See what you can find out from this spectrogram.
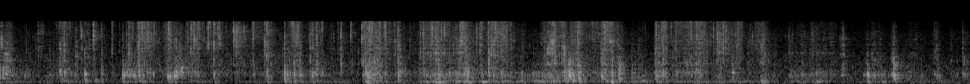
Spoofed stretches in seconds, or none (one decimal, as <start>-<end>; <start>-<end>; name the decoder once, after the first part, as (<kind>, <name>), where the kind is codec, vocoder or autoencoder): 0.0-0.7 (vocoder, Vocos)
